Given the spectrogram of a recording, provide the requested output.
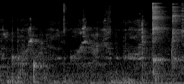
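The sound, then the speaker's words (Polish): A spoon scrapes and clinks against a bowl in quick, irregular strokes, fairly quiet, with a couple of sharper taps near the end, as a previously prepared sauce is stirred before being poured into a pot. “I na sam koniec pozwolę sobie tutaj przygotowany wcześniej sos przemieszać jeszcze”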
